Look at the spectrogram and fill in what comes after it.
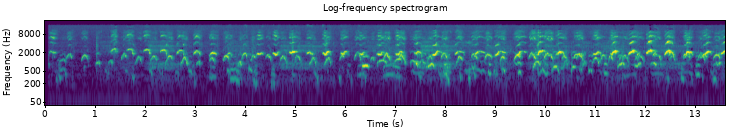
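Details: Two-week-old white golden retriever puppies from Lily and Axil's litter, eyes newly open, crawling around: a dense overlapping chorus of high arched whimpers and squeaks, several pups at once, about two to three cries per second.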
